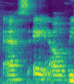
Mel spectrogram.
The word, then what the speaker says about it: salve: Also, someone told me that like SALVE This is one's pronounced Sav.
